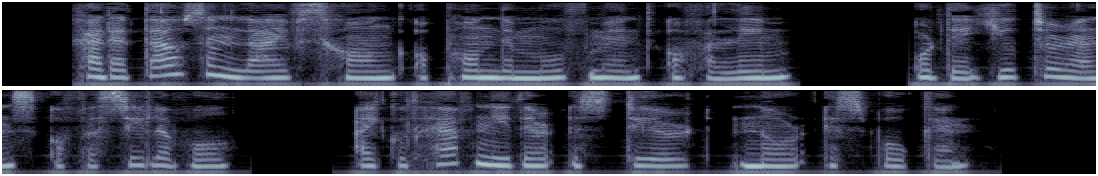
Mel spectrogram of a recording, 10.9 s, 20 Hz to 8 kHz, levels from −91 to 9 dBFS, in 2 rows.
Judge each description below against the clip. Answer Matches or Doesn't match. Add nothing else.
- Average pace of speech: Doesn't match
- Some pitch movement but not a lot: Doesn't match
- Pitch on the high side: Matches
